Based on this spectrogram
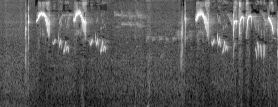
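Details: Tledekan laut in lively 'suling' song for tutoring other birds: arched high whistles followed by short falling twitters, given in two bouts separated by a quiet pause of more than a second.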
